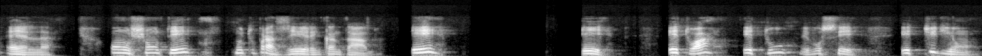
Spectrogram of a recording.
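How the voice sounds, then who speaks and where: Male teacher, slow deliberate delivery, dull lo-fi recording; drills vocabulary word by word with hesitant explanations. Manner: says each French word then its translation; stressed French words said louder and higher. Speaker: French teacher. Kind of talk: beginner language lesson, reading vocabulary.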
